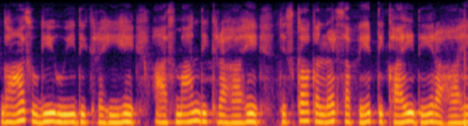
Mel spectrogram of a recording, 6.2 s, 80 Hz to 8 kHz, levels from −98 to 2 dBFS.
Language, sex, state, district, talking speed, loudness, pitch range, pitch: Hindi, female, Chhattisgarh, Bastar, 165 wpm, -15 LUFS, 175-190 Hz, 180 Hz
